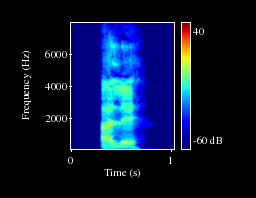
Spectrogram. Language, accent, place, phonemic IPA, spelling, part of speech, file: French, France, Lyon, /a.lɛ/, allaient, verb, LL-Q150 (fra)-allaient.wav
- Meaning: third-person plural imperfect indicative of aller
